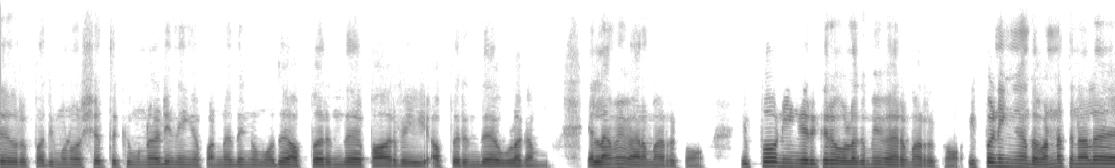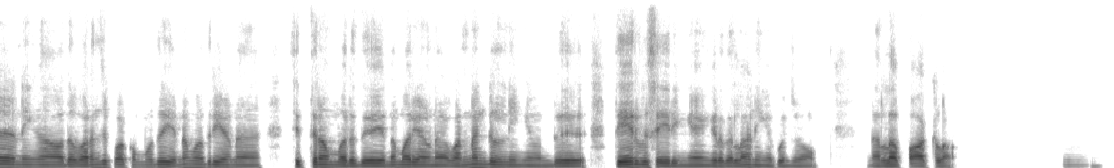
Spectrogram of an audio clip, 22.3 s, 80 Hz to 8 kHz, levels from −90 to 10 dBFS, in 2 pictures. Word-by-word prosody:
ஒரு 130 -1 -3
13 130 +2 -5
வருஷத்துக்கு 145 +1 -6
முன்னாடி 135 +2 -1
நீங்க 125 -1 -5
பண்ணதுங்கும்போது, 125 0 -3
அப்ப 130 - -19
இருந்த 130 0 -2 0.3
பார்வை, 120 0 +2 0.3
அப்ப 110 0 -20
இருந்த 125 0 -2 0.2
உலகம், 120 0 -1 0.5
எல்லாமே 140 +3 +3
வேற 125 0 +3
மாரி 120 -1 -2
இருக்கும். 110 0 -9 0.5
இப்போ 155 +6 0 0.2
நீங்க 165 -1 -2
இருக்குற 155 0 +3
உலகமே 140 0 0
வேற 125 -1 +3
மாரி 125 -2 -1
இருக்கும். 110 +1 -7 0.2
இப்ப 150 +6 +2
நீங்க 170 -2 -2
அந்த 145 -2 +3
வண்ணத்துனால 155 +1 +2 0.4
நீங்க 130 0 -4 0.2
அத 125 0 +1
வரைஞ்சு 130 +3 +1
பார்க்கும்போது, 125 +1 -3
என்ன 135 +4 -5
மாதிரியான 130 -3 -1 0.6
சித்திரம் 135 0 +1
வருது? 120 -1 +3
என்ன 125 +2 -3
மாரியான 120 -2 +2
வண்ணங்கள் 135 +2 0
நீங்க 115 -1 -6
வந்து 110 +2 -1 0.6
தேர்வு 135 +1 +5
செய்றீங்கங்கிறதெல்லாம் 115 0 0
நீங்க 115 -2 -6
கொஞ்சம் 105 -1 -7 0.6
நல்லா 115 +2 +4 0.2
பாக்கலாம். 110 -3 0 1.1
ம். 120 +8 -29
125 Hz, 125 wpm, -23 LUFS, 120-135 Hz, 1.1 s, தேர்வு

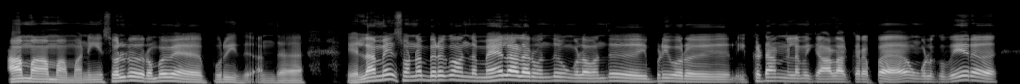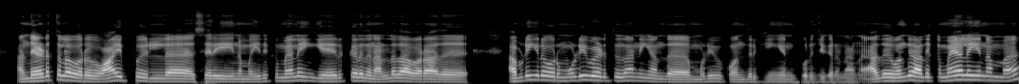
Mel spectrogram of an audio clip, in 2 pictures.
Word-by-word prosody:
ஆமா, 140 -1 +6
ஆமா, 115 -2 +1
ஆமா. 100 0 -4
நீங்க 115 +1 -3
சொல்றது 170 +4 +3
ரொம்பவே 160 +3 +3 0.4
புரியுது. 110 -5 -5
அந்த 90 +1 -9 0.8
எல்லாமே 175 - +5
சொன்ன 190 +2 +1
பிறகும் 205 +1 +2
அந்த 175 -3 -2
மேலாளர் 195 -1 +6
வந்து 165 +2 -5
உங்கள 150 -2 -1
வந்து 145 +4 -4 0.3
இப்படி 150 +5 -5
ஒரு 130 -2 +1 0.5
இக்கட்டான 160 +6 -1
நிலைமைக்கு 140 -2 -3
ஆளாக்கிறப்ப, 125 -1 -1 0.3
உங்களுக்கு 130 -2 -7
வேற 200 +1 +2 0.7
அந்த 135 +3 -1
இடத்தில 200 +2 0
ஒரு 145 -2 0
வாய்ப்பு 175 +1 +1
இல்ல. 140 0 -2 0.3
சரி 135 -1 -1 0.2
நம்ம 125 0 -7
இதுக்கு 150 +4 -12
மேலே 170 +3 -1
இங்கே 145 -3 -3
இருக்கிறது 160 0 -3
நல்லதா 150 +4 0
வராது. 125 -3 +1 0.6
அப்படிங்கிற 205 +7 -1
ஒரு 170 - -7
முடிவு 200 +4 -2
எடுத்து 175 -1 -6
தான் 180 -1 -4
நீங்க 155 -3 -6
அந்த 125 -1 -4 0.3
முடிவுக்கு 125 -1 -8
வந்திருக்கீங்கன்னு 110 -3 -11
புரிஞ்சிக்கிறேன் 105 -2 -10
நானு. 95 -1 -12
அது 140 +6 -2
வந்து, 175 +5 -1
அதுக்கு 170 -1 -6
மேலேயும் 210 -1 +4
நம்ம 175 -2 -8
150 Hz, 155 wpm, -21 LUFS, 125-175 Hz, 0.8 s, ஆமா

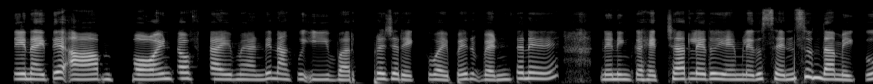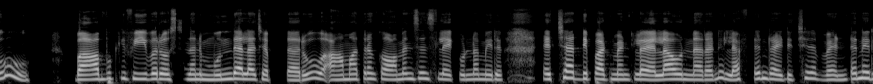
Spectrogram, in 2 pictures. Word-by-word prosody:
నేనైతే 245 +1 +4 0.2
ఆ - - +4 0.5
point 235 +3 +3
of 270 -1 -3 0.2
టైమే 230 -1 0
అండి 220 +4 -3
నాకు 240 -1 -3 0.2
ఈ - - -4 0.2
వర్క్ 205 +1 -2
ప్రెజర్ 255 -2 +1
ఎక్కువైపోయి, 225 +2 -3 0.2
వెంటనే 230 +6 +1 0.7
నేనింకా 230 -1 0
హెచార్ 255 +5 +1
లేదు, 250 +1 +3
ఏం 225 0 -2
లేదు. 225 +3 +1
సెన్స్ 240 +3 0
ఉందా 285 -7 +5
మీకు, 215 +4 -4 0.8
బాబుకి 235 +5 +2
ఫీవర్ 255 0 +2
వస్తుందని, 235 0 -2
ముందెలా 245 +1 +4
చెప్తారు, 205 0 -2 0.3
ఆ - - -1
మాత్రం 255 +2 -1
కామన్ 240 +3 0
సెన్స్ 270 -2 -3
లేకుండా, 225 +1 -3
మీరు 225 0 -2 0.4
హెచ్ఎర్ 290 +3 +1
డిపార్ట్మెంట్లో 235 -2 +1
ఎలా 225 +3 +4
ఉన్నారని, 220 +4 -1
లెఫ్ట్ 240 +4 -4
అండ్ 275 -2 -1
రైట్ 225 0 -2
ఇచ్చి, 285 +7 -6 0.2
వెంటనే 255 +7 0
235 Hz, 135 wpm, -23 LUFS, 225-255 Hz, 0.8 s, ఉందా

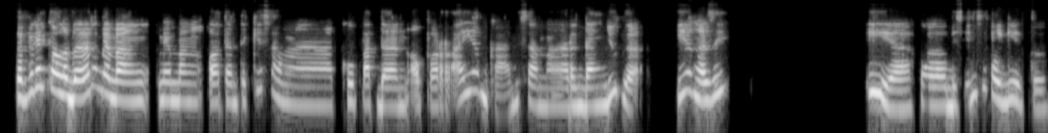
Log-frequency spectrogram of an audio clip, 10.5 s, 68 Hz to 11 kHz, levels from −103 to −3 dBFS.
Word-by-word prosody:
Tapi 265 -1 +5
kan, 395 +3 +5
kalau 340 -5 +7
lebaran 255 +3 +7
kan 380 - -5
memang 245 -5 +6 0.3
memang 235 -1 -2 0.2
otentiknya 230 +8 -3
sama 255 - -7 0.5
kupat 225 -2 -1
dan 190 -1 -1
opor 195 0 -4 0.2
ayam, 305 +3 -2
kan? 185 +5 -10
Sama 195 -4 -4
rendang 195 +1 +1
juga. 325 +7 -1 0.4
Iya 330 +5 -1
enggak, 235 -4 +5
sih? 345 - -3 1.4
Iya. 270 - +5 0.2
Kalau 200 -2 -1
biasanya 200 +7 -5
sih, 380 - -13
kayak 245 -5 +2
gitu. 215 -6 -6
235 Hz, 150 wpm, -23 LUFS, 200-280 Hz, 1.4 s, kalau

